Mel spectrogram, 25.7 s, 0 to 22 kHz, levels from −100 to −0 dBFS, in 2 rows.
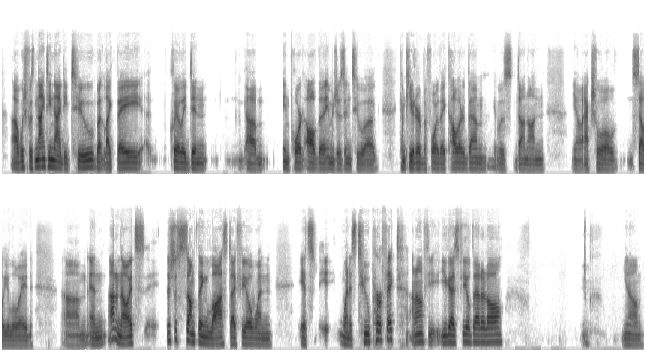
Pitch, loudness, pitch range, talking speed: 100 Hz, -27 LUFS, 95-130 Hz, 145 wpm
